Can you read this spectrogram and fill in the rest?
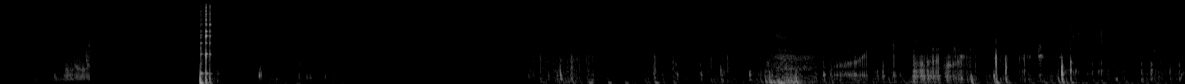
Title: Bloated stomach sounds and burping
